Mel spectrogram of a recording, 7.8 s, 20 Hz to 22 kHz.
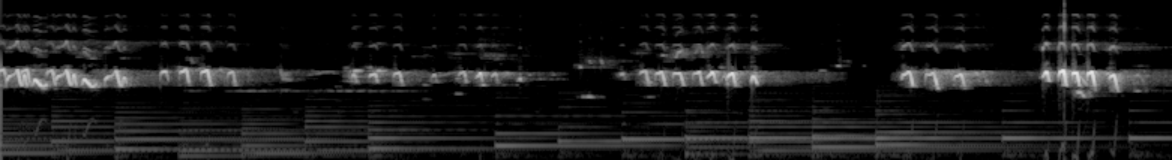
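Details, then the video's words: Common sandpiper, calls recorded in August 2020 as a lure for netting night-migrating birds: short bursts of high, quick-trilled piping notes, repeated irregularly, with sustained low musical tones stepping between pitches underneath. "Tiếng Choắt Bụng Trắng"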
